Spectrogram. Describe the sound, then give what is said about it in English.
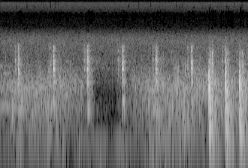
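A clock ticks steadily, sharp dry clicks at an even pace over a faint hiss, growing louder and closer together in the final second. “Mostly, the man watched the clock.”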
